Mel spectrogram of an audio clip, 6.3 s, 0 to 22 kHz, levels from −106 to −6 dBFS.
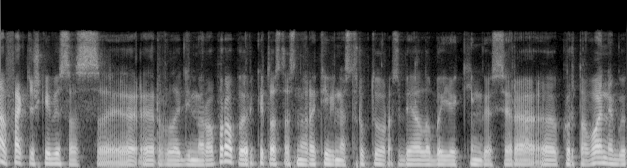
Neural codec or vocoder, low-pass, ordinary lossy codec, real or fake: none; 9.9 kHz; Opus, 32 kbps; real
